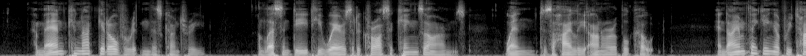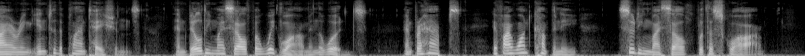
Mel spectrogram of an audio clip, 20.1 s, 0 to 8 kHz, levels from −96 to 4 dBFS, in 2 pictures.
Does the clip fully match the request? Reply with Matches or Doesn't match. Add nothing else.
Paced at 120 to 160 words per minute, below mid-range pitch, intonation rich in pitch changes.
Matches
